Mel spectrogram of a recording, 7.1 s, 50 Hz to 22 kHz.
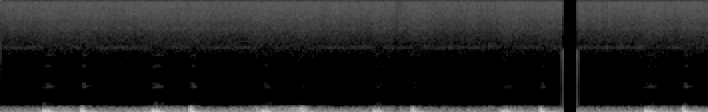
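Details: Low paired heartbeat thumps through a stethoscope over the mitral area, patient lying on the right side, roughly 55 beats a minute; heart sounds at the mitral area.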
